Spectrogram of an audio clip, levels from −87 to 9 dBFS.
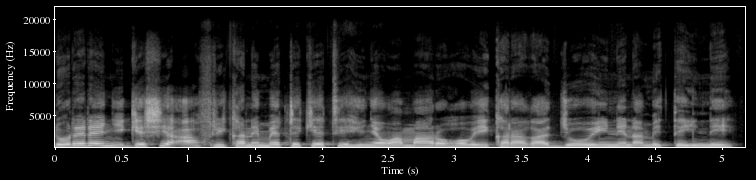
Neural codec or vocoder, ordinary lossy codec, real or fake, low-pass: none; none; real; 19.8 kHz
